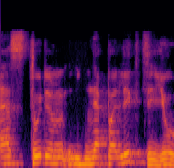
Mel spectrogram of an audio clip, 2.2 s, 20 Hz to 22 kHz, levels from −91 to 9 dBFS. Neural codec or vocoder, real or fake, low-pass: none; real; 9.9 kHz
